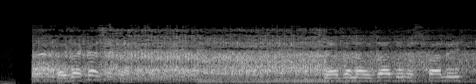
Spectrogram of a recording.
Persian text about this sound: این صدای تراکتورهای تخریب مزارع خشخاش است که مقامهای محلی طالبان با رسانه‌ها شریک ساختند.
